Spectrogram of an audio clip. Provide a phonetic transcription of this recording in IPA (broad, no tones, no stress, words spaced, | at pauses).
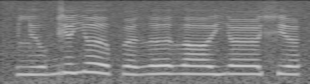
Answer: lʲoɡʲœ jəːpœ ðəːðʌːjœː xʲœ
